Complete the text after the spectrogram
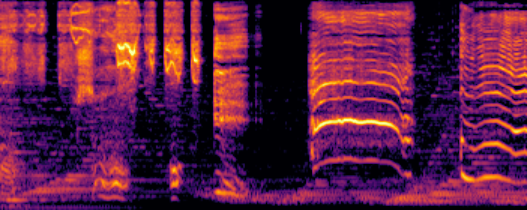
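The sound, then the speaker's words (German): Rats squeaking and screeching, a fairy-tale pest effect, with high, shrill, drawn-out squeals. Choppy vocal squeaks and chatter come first, then two long, piercing screeches stand out clearly near the end. “Sie waren sogar in Besprechungszimmern und störten die Gespräche mit ihrem Quietschen und Kreischen.”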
